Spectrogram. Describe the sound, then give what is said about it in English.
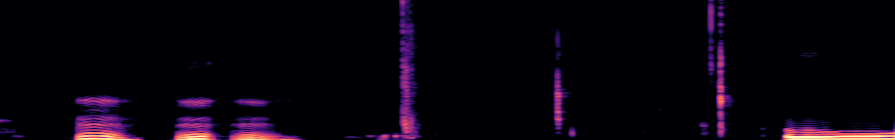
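A few wet mouth clicks and a quick slurping sip from a drink, set between short hummed vocal sounds at the start and a sustained voiced sound at the end. “Let me get a sip on that one”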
